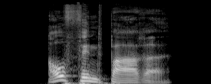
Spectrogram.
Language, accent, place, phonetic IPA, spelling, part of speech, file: German, Germany, Berlin, [ˈaʊ̯ffɪntbaːʁə], auffindbare, adjective, De-auffindbare.ogg
- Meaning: inflection of auffindbar: 1. strong/mixed nominative/accusative feminine singular 2. strong nominative/accusative plural 3. weak nominative all-gender singular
